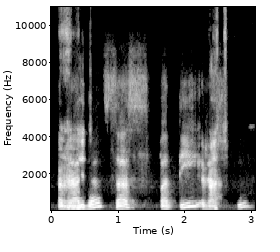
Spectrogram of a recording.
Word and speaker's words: रजसस्पतिरस्तु: पहले ठीक बोला था, रजसस्पतिरस्तु जिष्णु। रजस्पतिरस्तु जिष्णु, रजस्पतिरस्तु जिष्णु। तो सही, स्वयं से अभ्यास करते रहोगे तो त्रुटियां करते रहेंगे, और अशुद्ध उच्चारण कर लोगे तो शुद्ध करना महाभारत हो जाता है। जी जी। पदों से तोड़ो, रज सस पति रस्तु, ऐसे करेंगे।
